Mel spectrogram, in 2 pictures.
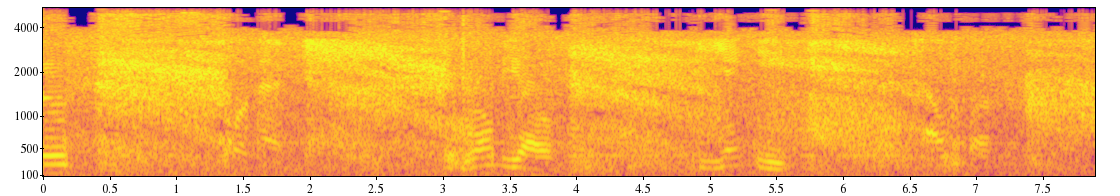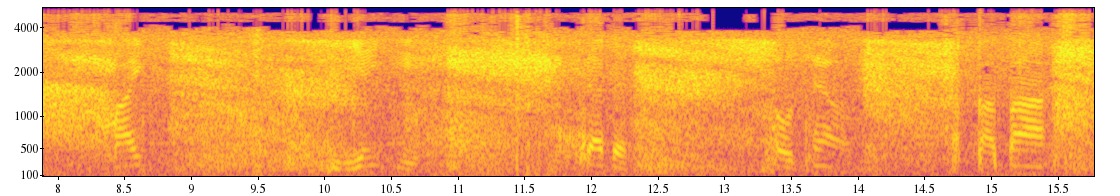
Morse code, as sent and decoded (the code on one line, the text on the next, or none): none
